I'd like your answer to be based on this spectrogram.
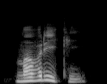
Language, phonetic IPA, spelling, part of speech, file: Russian, [mɐˈvrʲikʲɪj], Маврикий, proper noun, Ru-Маврикий.ogg
- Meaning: 1. Mauritius (a country in the Indian Ocean, east of East Africa and Madagascar) 2. Mauritius (the main island of the country of Mauritius)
